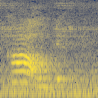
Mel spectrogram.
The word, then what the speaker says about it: carved: Now the next one is carved. C-A-R-V-E-D here. R is silent. Carved.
